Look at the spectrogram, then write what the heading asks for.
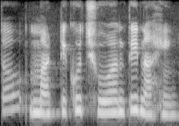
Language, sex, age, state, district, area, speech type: Odia, female, 60+, Odisha, Kandhamal, rural, spontaneous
